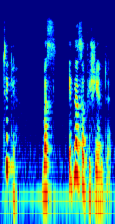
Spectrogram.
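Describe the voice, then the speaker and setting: A woman from India teaching English literature in an exam-prep lecture, explaining terms plainly and reading definitions slowly and deliberately. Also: a little high, very animated, a little mellow. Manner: checks in often with short confirming asides.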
